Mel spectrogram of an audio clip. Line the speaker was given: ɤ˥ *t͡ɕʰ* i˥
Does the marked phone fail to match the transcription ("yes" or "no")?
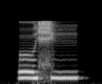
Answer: yes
